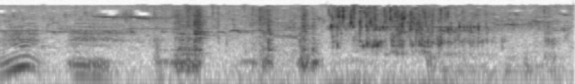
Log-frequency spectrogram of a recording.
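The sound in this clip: Tea is poured into a cup, giving a soft, gurgling trickle of liquid with a few drips. People talk over the pouring.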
